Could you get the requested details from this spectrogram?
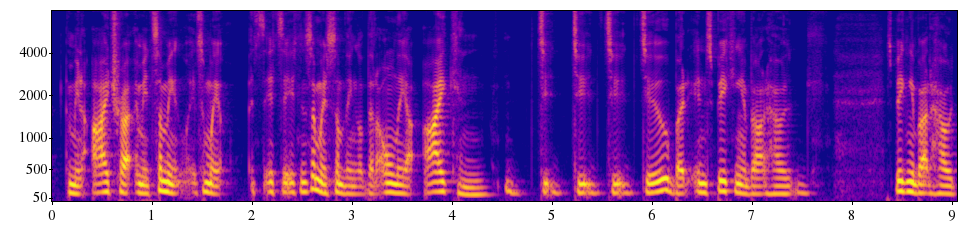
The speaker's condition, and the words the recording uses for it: Stuttering. It's not going to upset me. Like, I usually make a joke about it, and like I actually just do it deliberately to get its attention, and that always gets a laugh.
